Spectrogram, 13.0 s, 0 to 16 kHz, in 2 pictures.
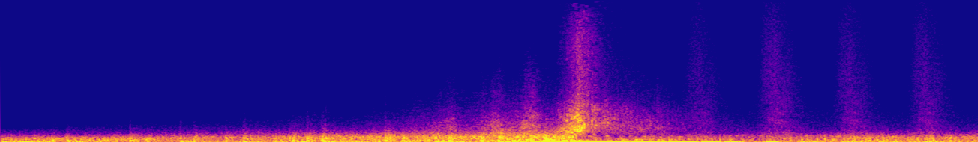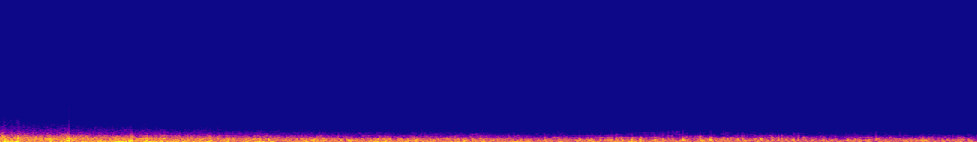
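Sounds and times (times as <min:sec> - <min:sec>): low underwater rumble: 0:02.7 - 0:06.7.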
